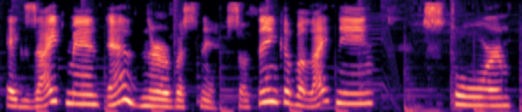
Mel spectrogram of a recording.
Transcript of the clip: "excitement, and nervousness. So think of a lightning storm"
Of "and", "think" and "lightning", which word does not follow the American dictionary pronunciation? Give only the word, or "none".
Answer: none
